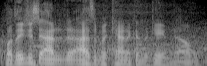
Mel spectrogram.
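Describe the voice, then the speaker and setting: A man's voice: medium pitch, lively intonation, racing, crowd noise. A man doing live esports commentary, chatty and explaining game mechanics with a laugh.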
